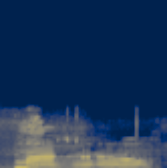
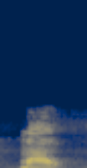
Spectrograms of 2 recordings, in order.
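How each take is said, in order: First: "Mau" held high and level; first tone. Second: "Mau" short and rising; second tone. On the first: Teacher drilling Dina on tone one, long level "Mau". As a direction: stretch "Mau" on one steady note. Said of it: "coba yang nada satu". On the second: Teacher giving Dina a word to copy, rising "Mau". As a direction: lift "Mau" like a question. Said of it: "nada naik ke atas". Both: Shown as a demonstration.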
